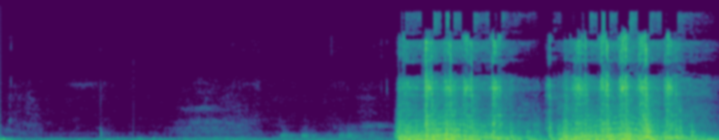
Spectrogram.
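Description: A sewing machine stitches a quarter-inch seam on a pinwheel quilt block of red, white and green strips, starting suddenly after near silence, running fast and loud with a brief pause before continuing.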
